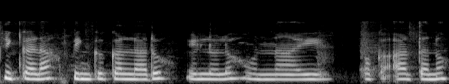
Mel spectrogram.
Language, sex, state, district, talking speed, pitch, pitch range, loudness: Telugu, female, Andhra Pradesh, Annamaya, 95 wpm, 245 Hz, 240-265 Hz, -15 LUFS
